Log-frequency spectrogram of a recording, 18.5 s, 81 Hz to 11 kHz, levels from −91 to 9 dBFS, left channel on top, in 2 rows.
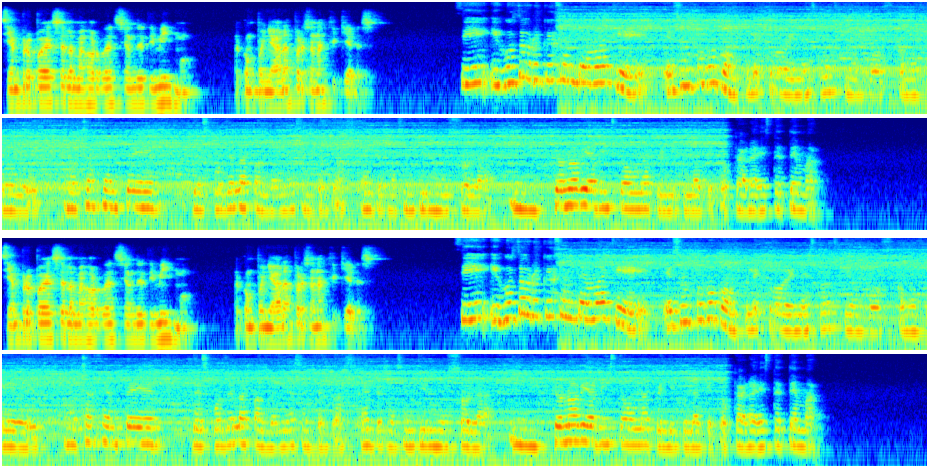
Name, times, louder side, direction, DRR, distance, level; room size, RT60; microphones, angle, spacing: voice 1, 0.0-1.9 2.3-3.7, equal, 5° right, 0.5 m, -20 dB
voice 2, 4.6-17.4, equal, 70° right, 1.0 m, -21 dB
sound 1, 5.5-16.5, left 2 dB, 15° left, 0.9 m, -30 dB
3.1 x 2.4 x 3.8 m
head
